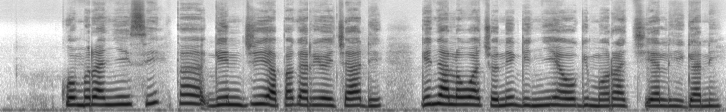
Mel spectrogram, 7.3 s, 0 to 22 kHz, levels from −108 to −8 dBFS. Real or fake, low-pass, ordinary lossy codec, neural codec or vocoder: fake; none; none; vocoder, 44.1 kHz, 128 mel bands, Pupu-Vocoder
